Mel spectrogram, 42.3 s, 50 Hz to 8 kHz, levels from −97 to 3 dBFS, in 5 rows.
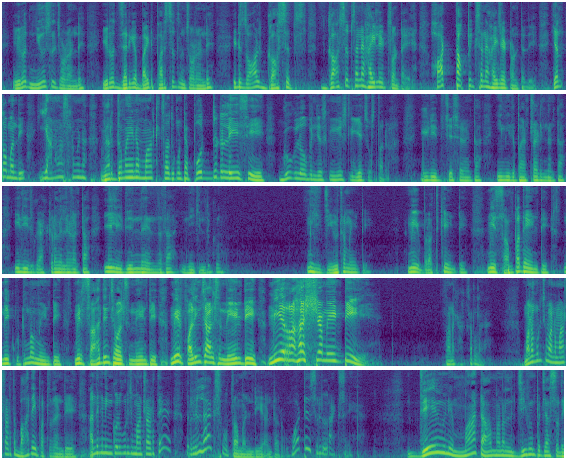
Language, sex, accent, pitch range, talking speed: Telugu, male, native, 115-170 Hz, 130 wpm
